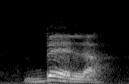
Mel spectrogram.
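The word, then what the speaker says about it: bela: Bella. – Bella. – Bella. – Bella. – C'est beau. Très bien. C'est aussi beau que ta façon de prononcer, car tu as bien mis l'accent tonique sur le bella.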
